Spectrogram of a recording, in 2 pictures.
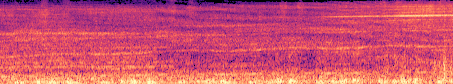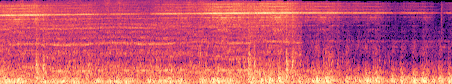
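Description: A train carriage rumbles and rattles steadily as it runs.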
